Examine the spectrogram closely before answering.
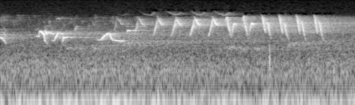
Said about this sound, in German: Das ist doch mal ein richtig schönes Vogelkonzert gewesen.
